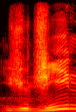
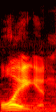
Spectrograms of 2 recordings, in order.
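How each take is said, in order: First: The name is said with English pronunciation. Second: The name is said with German pronunciation. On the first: "as you say it in English" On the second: "pronounce it in German"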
